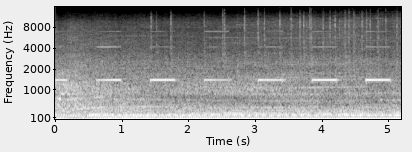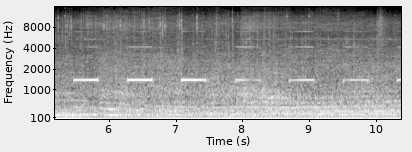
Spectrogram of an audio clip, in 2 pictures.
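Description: Komatsu forklift's reversing alarm beeping steadily, about one beep every 0.8 seconds, over the steady drone of its running engine.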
